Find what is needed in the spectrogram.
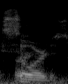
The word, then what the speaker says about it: sword: You know that the W is silent. – Oh, okay. – Okay, sword.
